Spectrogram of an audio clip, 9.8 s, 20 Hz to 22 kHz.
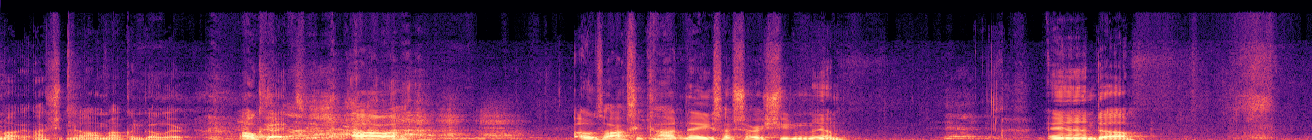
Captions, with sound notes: - Oh, listen, I'm not, I should, no, I'm not gonna go there, okay. (many chuckling) It was OxyContin 80s, I started shooting them.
